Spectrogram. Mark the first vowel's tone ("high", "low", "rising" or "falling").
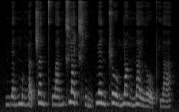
rising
